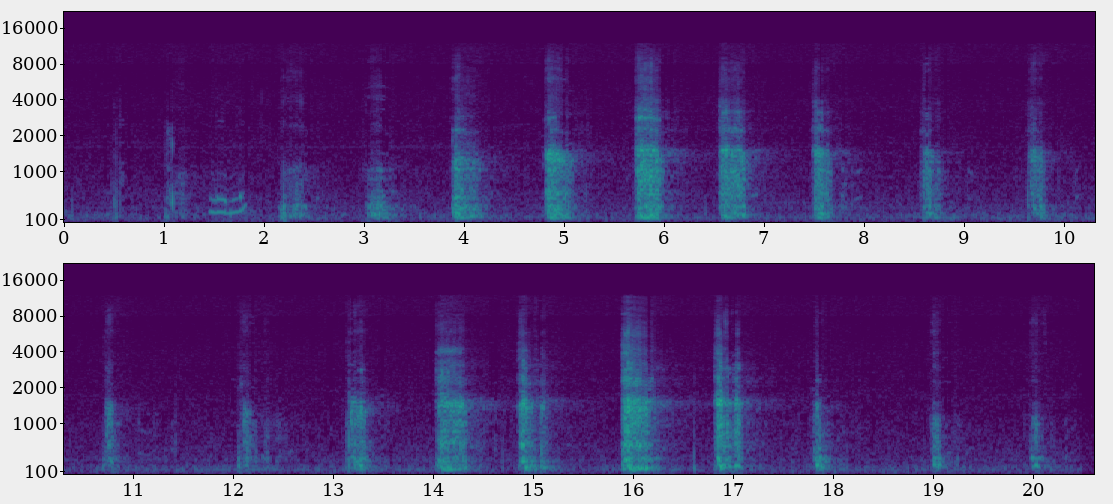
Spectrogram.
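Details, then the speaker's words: Cocker spaniel with a very bad chronic cough for many months, respiratory not cardiovascular: long run of harsh, throat-clearing coughs about one a second; chronic respiratory cough. "can you appreciate the cough yes yes okay but it sounds like a throat clearing cough okay okay but this cough for this dog wasn't related to cardiovascular disease it had a very bad chronic cough going on for many many many months already and it was a respiratory issue"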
